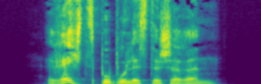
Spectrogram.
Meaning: inflection of rechtspopulistisch: 1. strong genitive masculine/neuter singular comparative degree 2. weak/mixed genitive/dative all-gender singular comparative degree
- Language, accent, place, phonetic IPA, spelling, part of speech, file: German, Germany, Berlin, [ˈʁɛçt͡spopuˌlɪstɪʃəʁən], rechtspopulistischeren, adjective, De-rechtspopulistischeren.ogg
